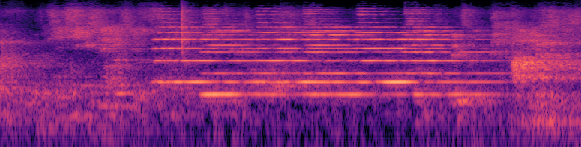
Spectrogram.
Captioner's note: signal Sound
